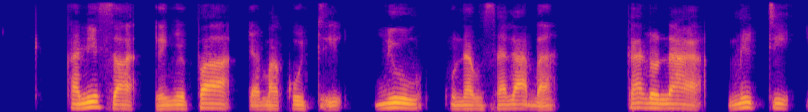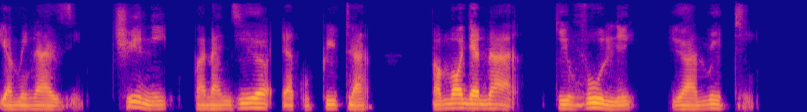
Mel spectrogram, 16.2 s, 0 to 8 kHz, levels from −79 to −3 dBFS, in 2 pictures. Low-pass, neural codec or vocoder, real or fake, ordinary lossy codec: 7.2 kHz; codec, 16 kHz, 1 kbps, FreqCodec, larger model; fake; AAC, 32 kbps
